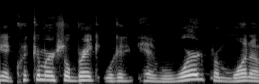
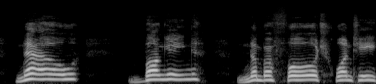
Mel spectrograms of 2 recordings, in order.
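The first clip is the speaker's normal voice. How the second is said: very slow, drawn-out announcer voice; 4 semitones higher than usual. Host greeting listeners before the first commercial break, in best announcer voice. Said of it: "my best announcer voice".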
